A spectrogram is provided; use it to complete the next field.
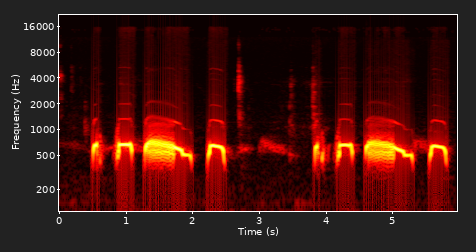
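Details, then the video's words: Spotted dove decoy cooing to lure wild doves, styles called thúc gù and gáy gọi: two phrases of low, hollow coos, two short notes, a long note sliding down, then a short one, separated by a pause. "Tiếng chim cu gáy mồi giọng lôi cuốn hấp dẫn đủ bài[ THÚC GÙ , GÁY GỌI ]"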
